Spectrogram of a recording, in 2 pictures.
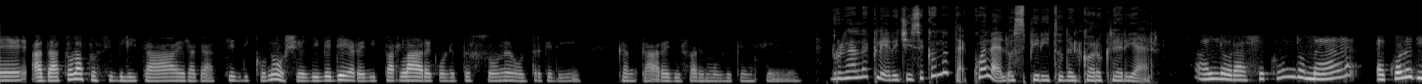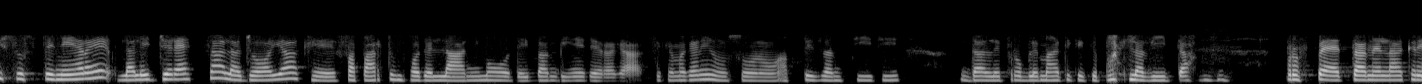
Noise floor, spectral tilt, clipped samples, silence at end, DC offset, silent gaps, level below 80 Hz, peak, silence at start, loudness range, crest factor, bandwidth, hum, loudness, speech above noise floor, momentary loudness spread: -56 dBFS; -6 dB/octave; under 0.1%; 0 s; under 0.1%; none; -74 dBFS; -4 dBFS; 0 s; 8 LU; 20 dB; 16 kHz; none; -25 LUFS; 31 dB; 14 LU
